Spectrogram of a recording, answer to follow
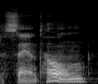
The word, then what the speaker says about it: San Antonio: and when I mentioned santone as it was always pronounced in Texas he said he would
